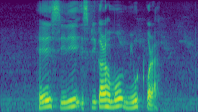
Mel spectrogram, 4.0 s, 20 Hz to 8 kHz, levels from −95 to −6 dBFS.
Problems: constant background noise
